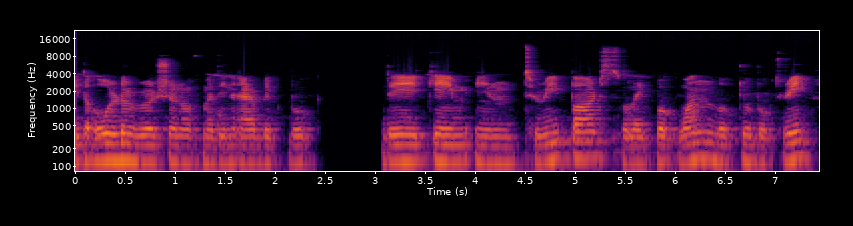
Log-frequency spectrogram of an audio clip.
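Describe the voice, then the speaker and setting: A man teaching a beginner Arabic lesson, explaining slowly and reading each word aloud with many fillers and restarts. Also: medium pitch, darkish tone, poor audio. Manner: reads Arabic words aloud and repeats them. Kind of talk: casual step-by-step beginner lesson.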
